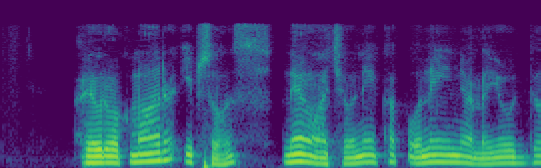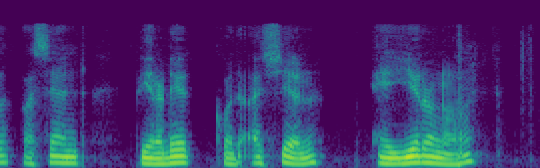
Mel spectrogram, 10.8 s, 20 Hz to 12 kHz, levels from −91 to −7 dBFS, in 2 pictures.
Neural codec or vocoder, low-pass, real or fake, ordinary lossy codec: codec, 16 kHz, 1.1 kbps, Voila-Tokenizer; 7.2 kHz; fake; none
